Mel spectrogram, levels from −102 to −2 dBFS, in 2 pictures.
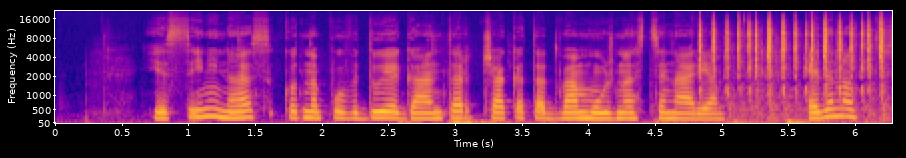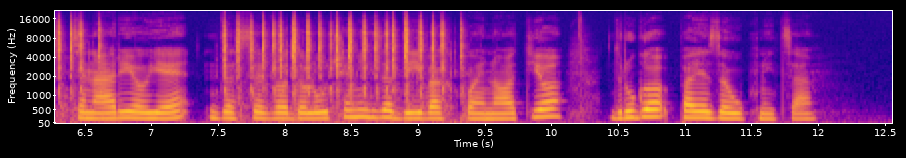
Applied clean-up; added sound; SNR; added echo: none; Mechanisms / Bicycle; 2 dB; none.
